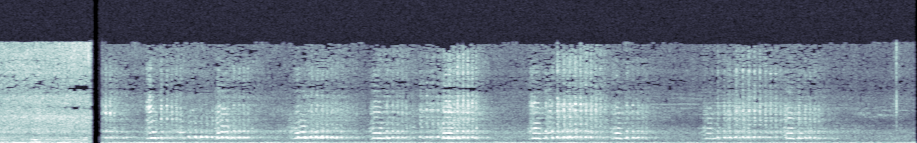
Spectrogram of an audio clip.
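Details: Sandhill crane (Antigone canadensis) flying over, giving rolling, trumpeting rattle flight calls about once a second, with a steady low rumble of wind beneath.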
